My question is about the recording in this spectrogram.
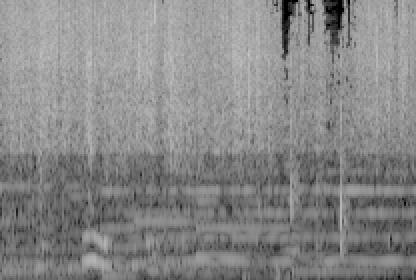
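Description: Soft background music with held notes and a few sliding tones, over a steady hiss.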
